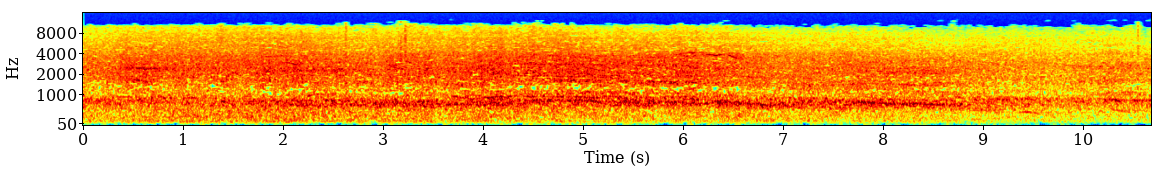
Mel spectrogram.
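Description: Boxing arena crowd: a steady hubbub of many voices blending into a continuous din.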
